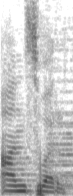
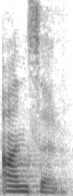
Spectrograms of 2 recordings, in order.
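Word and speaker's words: answer: जब एस के बाद डब्लू आता है तो भी डब्लू नहीं पढ़ा जाता, डब्लू साइलेंट रहता है। जैसे आंसर। कुछ लोग इसको बोलते हैं आंसर, तो वो गलत है, इसको बोलते हैं आंसर।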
